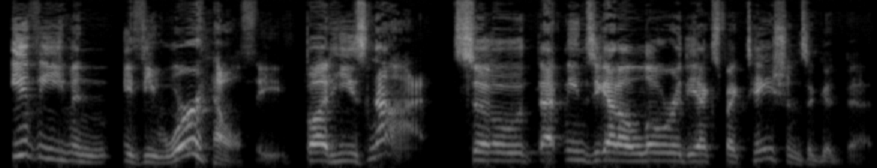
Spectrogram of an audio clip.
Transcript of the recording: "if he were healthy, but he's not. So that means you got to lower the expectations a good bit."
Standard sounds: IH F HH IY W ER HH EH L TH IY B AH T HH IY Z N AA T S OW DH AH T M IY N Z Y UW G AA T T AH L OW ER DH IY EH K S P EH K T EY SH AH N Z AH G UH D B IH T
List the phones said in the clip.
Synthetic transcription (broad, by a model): IH F HH IY W ER HH EH L TH IY B AH T HH IY Z N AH T S OW DH AH T M IY N Z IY G AA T T AH L OW ER DH IY EH K S P EH K T EY SH AH N Z AH G UH D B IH T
